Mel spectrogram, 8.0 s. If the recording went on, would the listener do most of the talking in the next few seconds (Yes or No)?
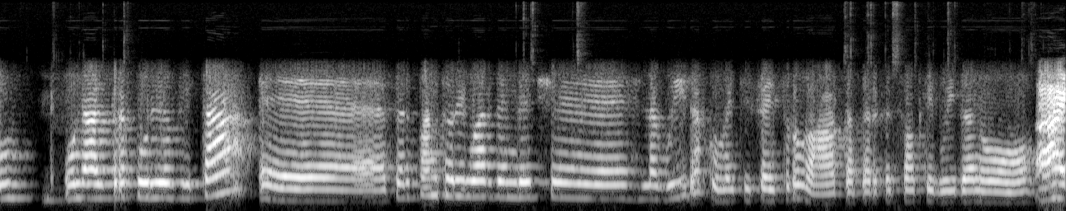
Yes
